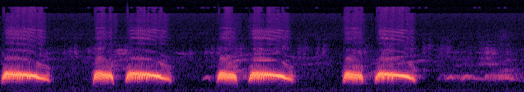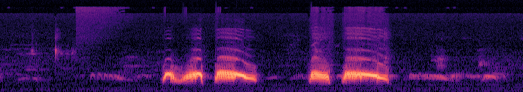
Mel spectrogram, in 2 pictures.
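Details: Spotted dove decoy calling to attract wild doves, 'đồng gù đấu thúc' style. A run of paired coos, a short note then a longer falling one, with quiet soft cooing between bursts.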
